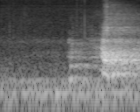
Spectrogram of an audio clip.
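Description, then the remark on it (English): A single sneeze: a brief rising intake of breath followed by a loud, sharp, hissing burst that cuts off abruptly. No one speaks. “Bless you.”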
